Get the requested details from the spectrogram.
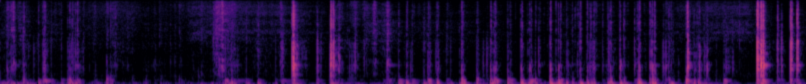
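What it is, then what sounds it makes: Metal souvenir license plate. A thin embossed metal souvenir license plate is held in both hands, raised and then lowered in front of the mic while fingertips and nails tap and scratch it. Quick, dull taps with little ring come in irregular bursts over soft scraping, with most of the energy low and an occasional sharper, brighter click.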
